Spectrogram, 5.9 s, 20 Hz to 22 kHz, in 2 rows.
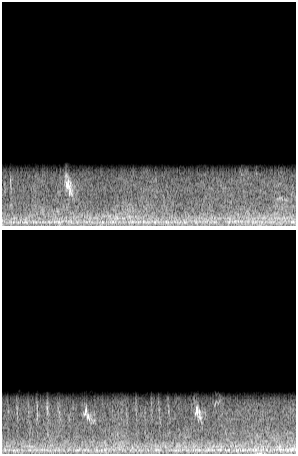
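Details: At the hive entrance honey bees jostle with pollen loads, 24 March 2019 at 9:45, bright sun but chilly; an unbroken swarm drone overlaid by several quick high-pitched fly-by whines.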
